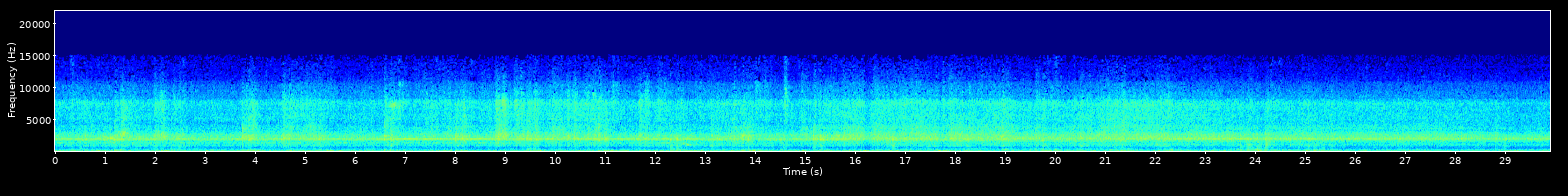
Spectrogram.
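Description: Electric commuter train running along the track, heard from the driver's cab: a steady low rumble with a steady high whine, and irregular knocks and clacks as the wheels run over rail joints on a stretch where the car sways heavily.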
